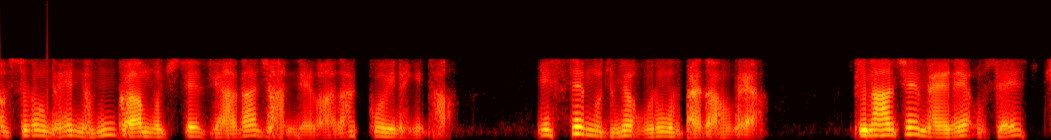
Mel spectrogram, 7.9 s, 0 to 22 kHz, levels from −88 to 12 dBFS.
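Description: Speex codec damage runs through the whole clip. With very few bits for the excitation, the speech comes out hoarse, noisy and close to robotic, which fits a Speex bitrate near 2 kbps, and nothing remains above 3.8 kHz.

A block of digital silence at 0.35 s, just before "میں نحو کا مجھ", lasts about 0.7 ms. The sound cut out and returned with no fade, most likely because the output buffer wasn't filled in time, so it is heard as a tick or dip.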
